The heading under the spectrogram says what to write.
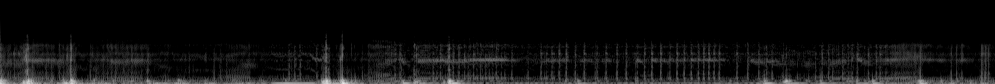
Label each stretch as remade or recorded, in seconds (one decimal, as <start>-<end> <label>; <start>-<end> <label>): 0.0-2.7 remade; 2.7-3.3 recorded; 3.3-3.8 remade; 3.8-8.9 recorded; 8.9-10.0 remade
